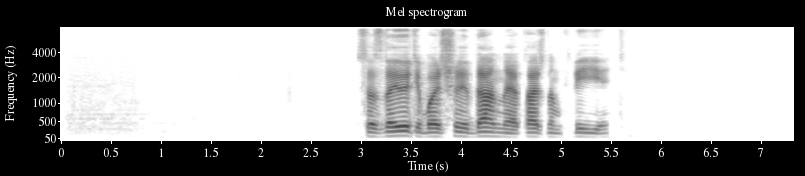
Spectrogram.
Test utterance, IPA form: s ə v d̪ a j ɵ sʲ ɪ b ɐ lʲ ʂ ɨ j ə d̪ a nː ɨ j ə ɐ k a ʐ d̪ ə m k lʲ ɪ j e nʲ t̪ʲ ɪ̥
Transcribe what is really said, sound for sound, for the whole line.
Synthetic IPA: s ə z d̪ ɐ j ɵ tʲ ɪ b ɐ lʲ ʂ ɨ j ə d̪ a nː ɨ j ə ɐ k a ʐ d̪ ə m k lʲ ɪ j e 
